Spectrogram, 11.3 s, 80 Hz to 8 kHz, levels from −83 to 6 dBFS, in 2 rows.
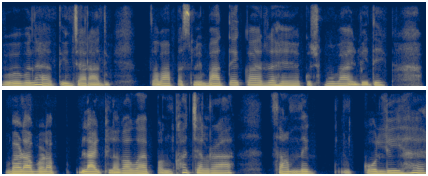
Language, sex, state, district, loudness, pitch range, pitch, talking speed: Hindi, female, Jharkhand, Deoghar, -17 LUFS, 175-195 Hz, 185 Hz, 145 wpm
